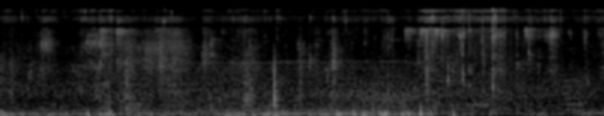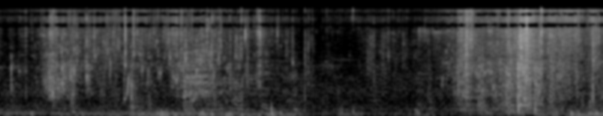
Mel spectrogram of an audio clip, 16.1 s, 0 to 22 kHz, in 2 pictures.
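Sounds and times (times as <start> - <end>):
water sloshing and splashing: 5.6 - 16.0.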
